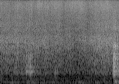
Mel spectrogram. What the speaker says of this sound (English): Just stir them up and mix them up well.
